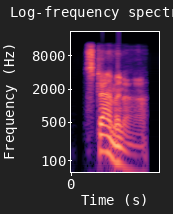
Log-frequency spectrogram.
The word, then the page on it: stamina: British English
